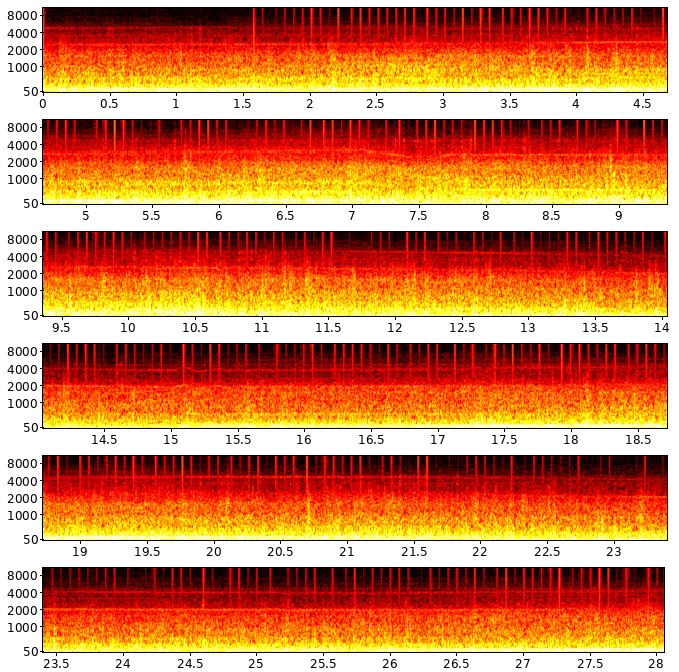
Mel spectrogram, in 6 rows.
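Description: BMW K75's three-cylinder engine running on the move under a steady rush of wind and road noise. Its note steps down about seven seconds in and again near ten seconds, then holds lower and steady.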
